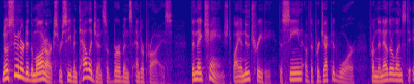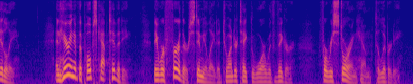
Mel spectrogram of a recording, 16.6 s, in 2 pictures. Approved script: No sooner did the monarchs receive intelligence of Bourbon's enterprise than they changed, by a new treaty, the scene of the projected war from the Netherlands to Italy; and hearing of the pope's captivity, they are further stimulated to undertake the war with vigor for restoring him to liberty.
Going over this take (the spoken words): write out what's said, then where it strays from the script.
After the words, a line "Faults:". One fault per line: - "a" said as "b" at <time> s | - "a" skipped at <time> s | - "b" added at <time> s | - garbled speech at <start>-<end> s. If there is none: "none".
No sooner did the monarchs receive intelligence of Bourbon's enterprise than they changed, by a new treaty, the scene of the projected war from the Netherlands to Italy; and hearing of the pope's captivity, they were further stimulated to undertake the war with vigor for restoring him to liberty.
Faults:
- "are" said as "were" at 11.4 s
